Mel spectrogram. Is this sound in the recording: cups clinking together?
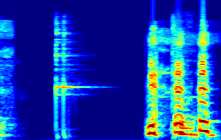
yes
